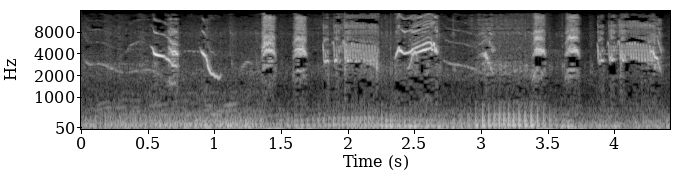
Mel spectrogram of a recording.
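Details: Shama delivering harsh, rough song content with tail spread, a fast run of high twittering notes, buzzy bursts and quick rising whistles, low rumble in the background.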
